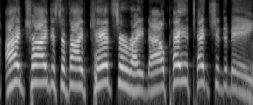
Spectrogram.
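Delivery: high, slow, full-voiced imitated yell; yelling heckler. Drunk woman demanding the comic's attention, high imitated yelling. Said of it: "the shit she was yelling".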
